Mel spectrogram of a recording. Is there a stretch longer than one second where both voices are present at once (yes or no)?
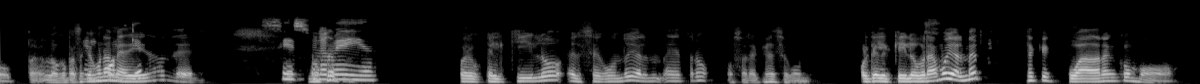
no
